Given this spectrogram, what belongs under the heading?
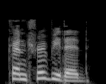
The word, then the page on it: contributed: British English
